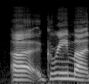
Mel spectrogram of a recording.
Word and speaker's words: Grima: your website at Grima now I want to make sure people understand how to spell your last name gr I ma even though you pronounce it kind of with two E's it's gr IM a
